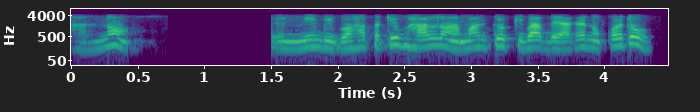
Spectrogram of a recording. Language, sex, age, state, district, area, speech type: Assamese, female, 60+, Assam, Dibrugarh, rural, conversation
